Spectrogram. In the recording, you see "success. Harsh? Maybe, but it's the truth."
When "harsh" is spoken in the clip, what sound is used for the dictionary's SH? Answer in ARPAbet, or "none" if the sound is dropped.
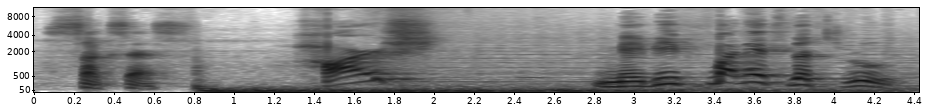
SH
